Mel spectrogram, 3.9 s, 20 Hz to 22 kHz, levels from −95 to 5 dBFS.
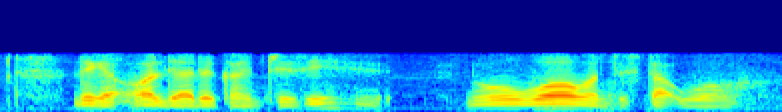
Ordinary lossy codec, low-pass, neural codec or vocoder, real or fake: AAC, 32 kbps; 3.6 kHz; none; real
